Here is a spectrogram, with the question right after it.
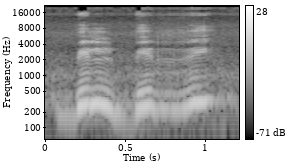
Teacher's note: اب را کو باریک پڑھیں کیونکہ را کے نیچے زیر ہے۔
